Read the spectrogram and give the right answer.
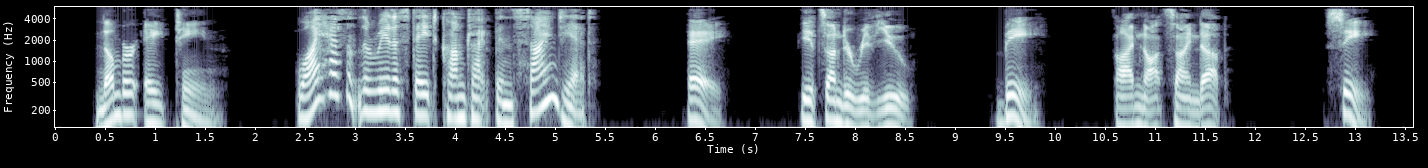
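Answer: A: It's under review.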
